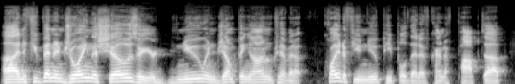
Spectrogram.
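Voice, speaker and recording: Speaking fast in a medium-pitched voice, this man is the host and storyteller of an actual play podcast for a tabletop roleplaying game. He opens with casual announcements before slowing into scene-setting narration.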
